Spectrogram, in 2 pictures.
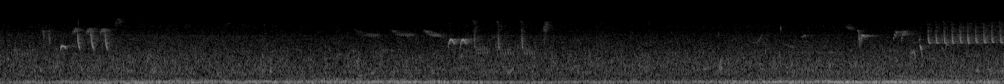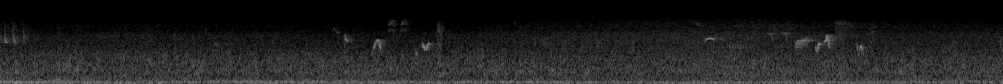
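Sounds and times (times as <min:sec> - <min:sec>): small birds chirping: 0:17.0 - 0:18.9.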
